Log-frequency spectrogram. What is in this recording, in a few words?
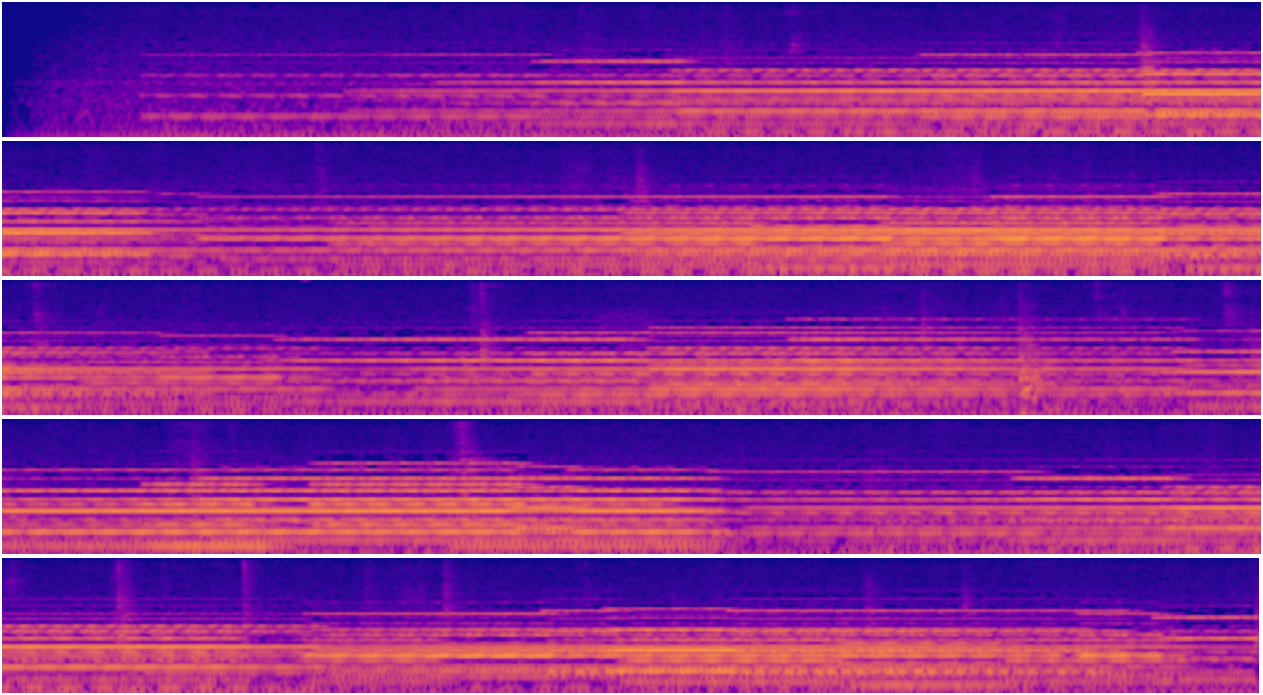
Organ and violin prelude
